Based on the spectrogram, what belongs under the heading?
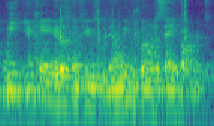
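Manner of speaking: normal talking voice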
